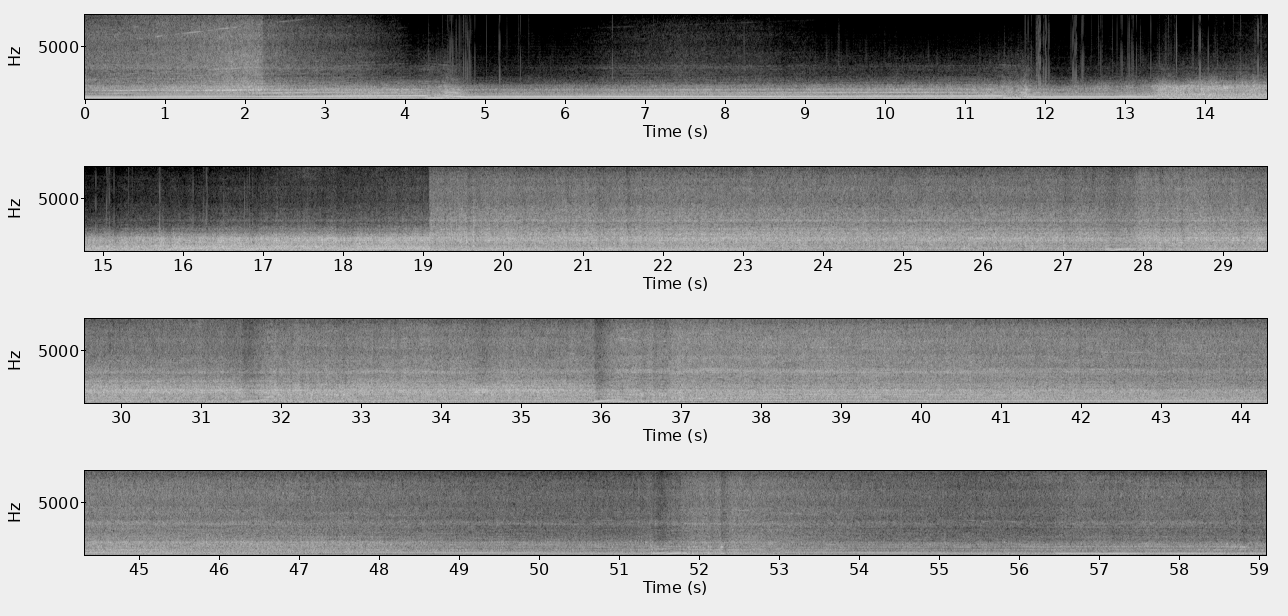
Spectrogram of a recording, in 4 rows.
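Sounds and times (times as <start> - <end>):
car engine revving on downshifts: 0.0 - 59.0
low road rumble: 0.0 - 59.0.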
